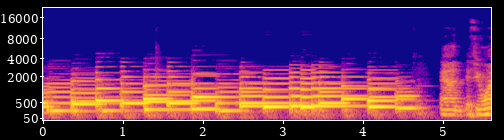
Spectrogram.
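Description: A piano plays a Bach Allemande with quick mordent ornaments in both hands, clear, evenly paced notes sounding alone, followed by a brief voice at the end.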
